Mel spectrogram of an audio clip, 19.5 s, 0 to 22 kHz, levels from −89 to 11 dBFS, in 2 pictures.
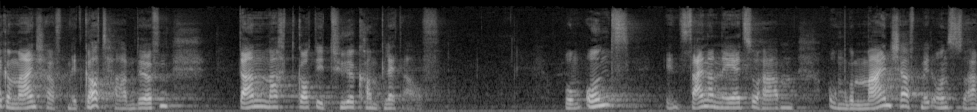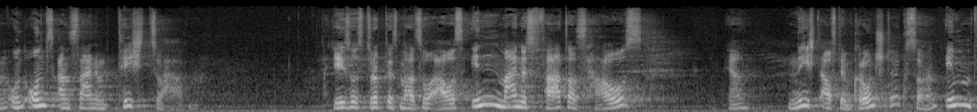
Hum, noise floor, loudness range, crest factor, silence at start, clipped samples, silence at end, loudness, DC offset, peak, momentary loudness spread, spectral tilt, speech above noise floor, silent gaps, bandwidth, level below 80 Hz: none; -50 dBFS; 5 LU; 22 dB; 0 s; under 0.1%; 0 s; -22 LUFS; under 0.1%; 0 dBFS; 16 LU; -4 dB/octave; 28 dB; none; 17.5 kHz; -52 dBFS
